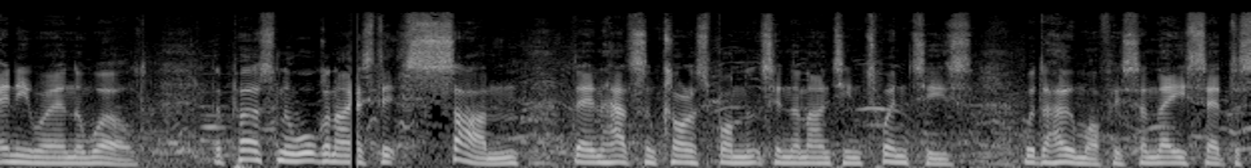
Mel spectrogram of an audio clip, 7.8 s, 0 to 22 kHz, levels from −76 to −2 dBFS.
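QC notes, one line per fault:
2.19–2.23 s, gap at a join of encoded pieces: continuous sound breaks into a silence of about 43 ms, then carries on from exactly where it stopped. The encoder's start-up delay and last-frame padding were left in when two separately encoded pieces were butted together. The edges are smeared by the codec. The join spacing fits pieces about 6 s long. Unlike a dropout, nothing is missing; the gap is added time.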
